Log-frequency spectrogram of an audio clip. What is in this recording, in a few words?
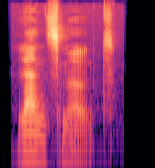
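"Lenzmount", Luxembourgish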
